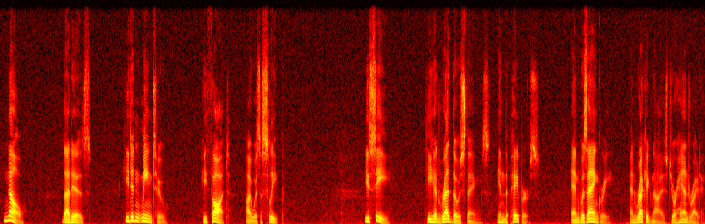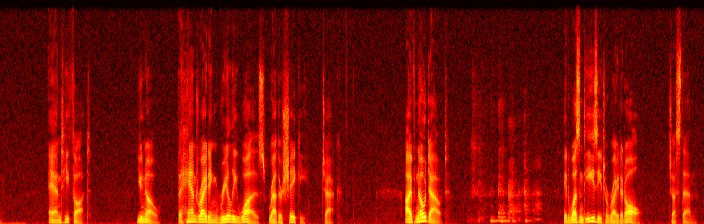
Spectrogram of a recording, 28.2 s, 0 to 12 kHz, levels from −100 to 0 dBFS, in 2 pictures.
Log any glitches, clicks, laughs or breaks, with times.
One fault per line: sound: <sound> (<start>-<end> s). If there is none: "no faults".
sound: laugh (23.4-25.0 s)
